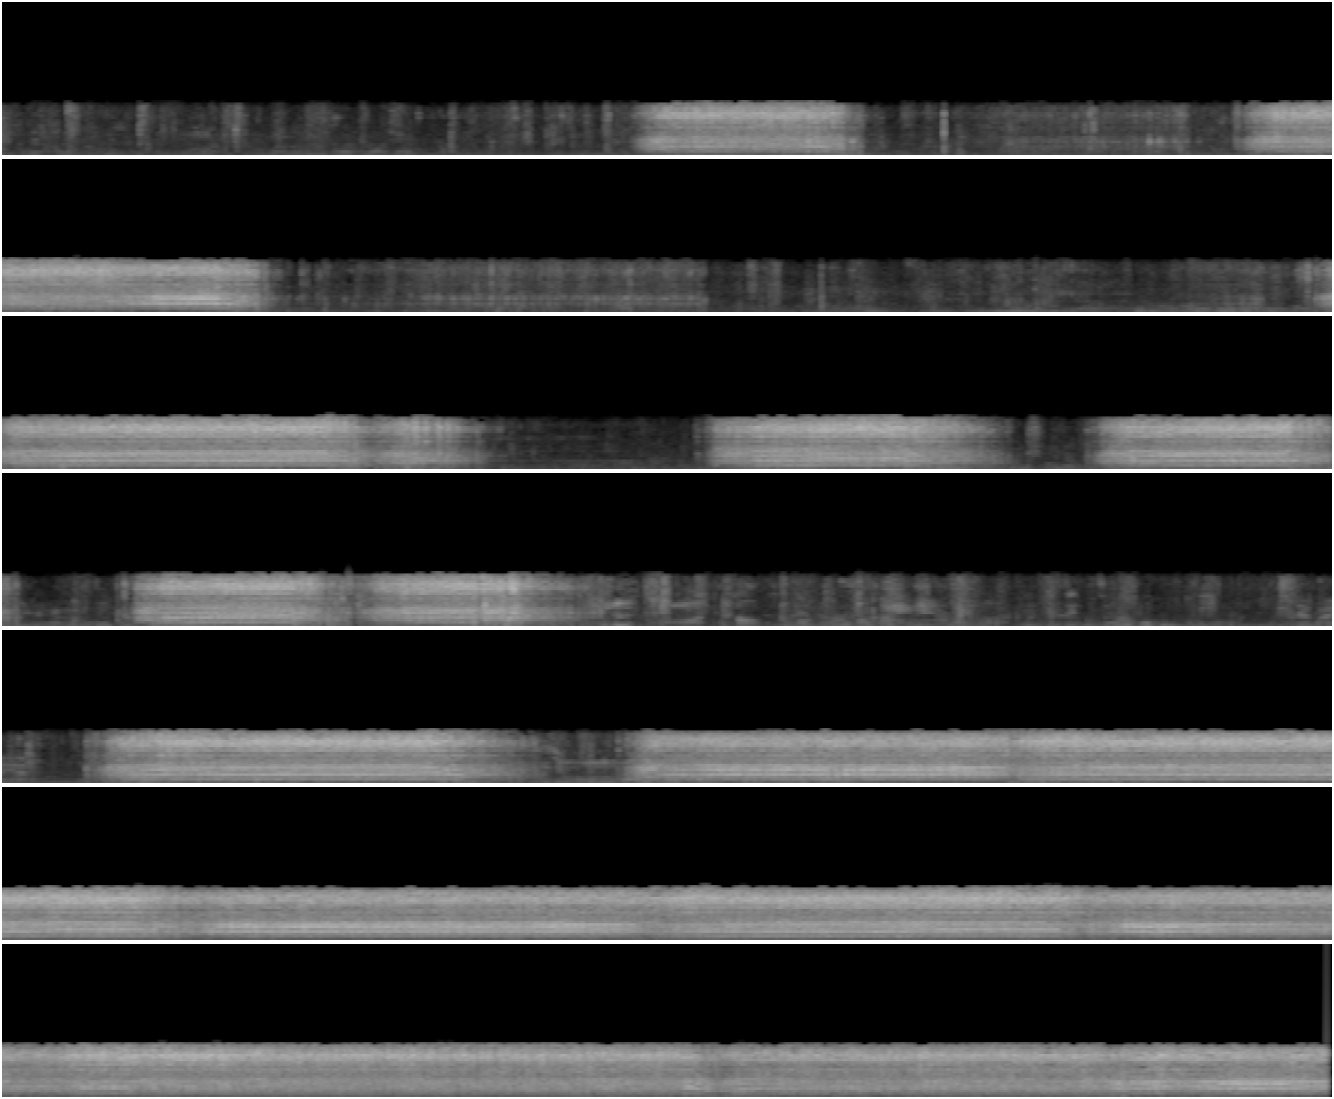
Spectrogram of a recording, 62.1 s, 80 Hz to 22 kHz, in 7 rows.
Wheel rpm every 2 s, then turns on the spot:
0, 0, 110, 30, 130, 90, 20, 0, 10, 170, 50, 90, 70, 90, 120, 50, 0, 0, 140, 90, 180, 210, 220, 210, 210, 220, 230, 230, 230, 210, 230.
6-8 10-14 26-28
